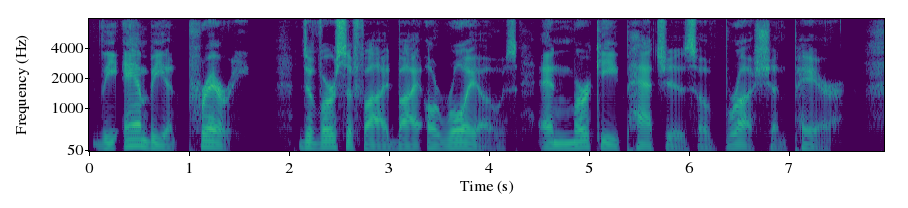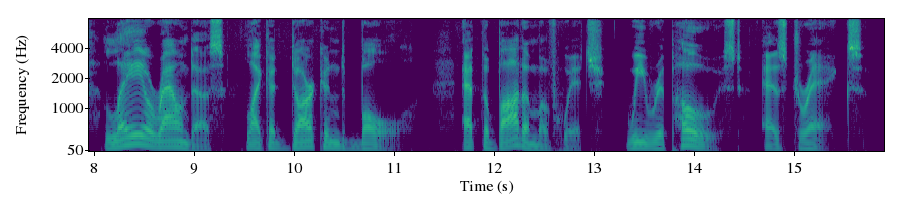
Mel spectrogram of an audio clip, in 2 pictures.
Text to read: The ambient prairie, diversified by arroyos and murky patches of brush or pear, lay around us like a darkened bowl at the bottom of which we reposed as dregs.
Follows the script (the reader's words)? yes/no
no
